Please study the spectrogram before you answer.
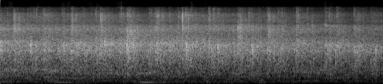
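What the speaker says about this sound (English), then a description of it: "Please join me now in applause for our game officials and their commitment to education-based athletics." A volleyball gym audience applauds the game officials before a high school match, a steady, even roar of many hands clapping at close range for the whole stretch.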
